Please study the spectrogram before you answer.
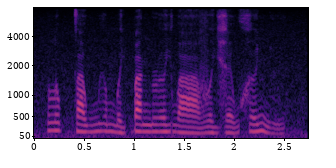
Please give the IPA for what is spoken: lo˦˥p̚t̪a˧w mɨ˧ə̯mə˨˩˨j ɓa˧ŋɹə˧jwaː˨˩ və˨˩jɣɛ˨˩˦wxəː˧˥ ɲɨ˨˩˨

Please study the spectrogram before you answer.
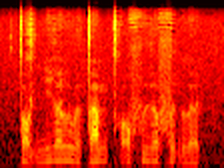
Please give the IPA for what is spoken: t̪ɔ̰˧˨j ni˧ə̯lu˧˩ə̯t̪a˧mt̪ʰɔ̰˧˥ fɨ˨˦ə̯fə̰˧˨nlə˨˩t̚

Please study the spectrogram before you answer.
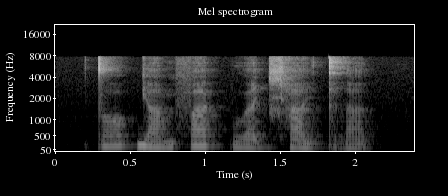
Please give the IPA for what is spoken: tɔː˦˥k̚ja˦˥m fa˥˩k̚pu˧a̯t͡ɕʰa˧j tra˨˩t̚

